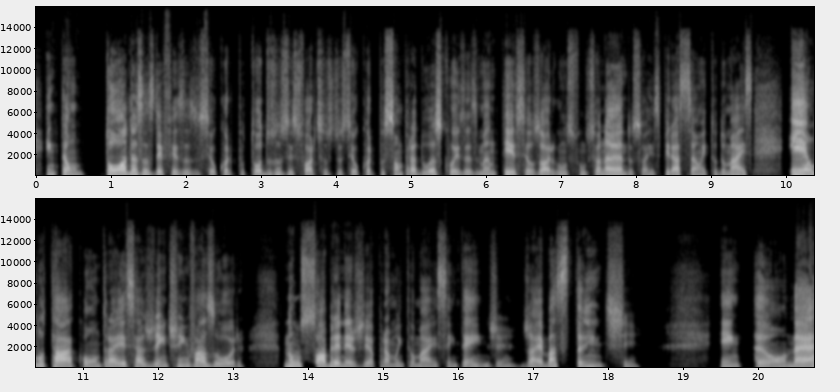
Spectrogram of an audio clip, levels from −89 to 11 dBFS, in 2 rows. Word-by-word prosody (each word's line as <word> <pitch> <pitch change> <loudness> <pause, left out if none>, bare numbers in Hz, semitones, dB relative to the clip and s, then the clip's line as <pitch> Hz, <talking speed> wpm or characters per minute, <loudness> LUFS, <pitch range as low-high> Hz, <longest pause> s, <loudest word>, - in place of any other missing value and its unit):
Então, 225 +4 -1 0.3
todas 310 -1 +7
as 235 -5 -3
defesas 180 -5 -3
do 160 - -14
seu 160 0 -4
corpo, 180 +1 -9
todos 240 +1 -4
os 245 -5 -6
esforços 180 -3 -4
do 175 - -13
seu 170 -2 -6
corpo 205 -1 -8
são 210 +2 +3
pra 205 -1 -1
2 230 +7 +1
coisas: 155 -5 -6
manter 180 +3 +1
seus 170 -2 -5
órgãos 155 -2 -2
funcionando, 220 +4 +1
sua - - -3
respiração 180 +5 -2
e 175 - -7
tudo 175 - -12
mais, 175 +5 0 0.5
e 275 +3 +11
lutar 245 -8 +4
contra 235 +2 -3
esse 225 +3 -1
agente 210 +2 -2
invasor. 230 - -1 0.6
Não 290 +6 -1
sobra 280 -1 +4
energia 180 -5 -2
pra 165 -2 -6
muito 155 +1 -13
mais, 130 -2 -5
você - - -8
entende? 135 -4 -7
Já 150 -1 -3
é - - +3
bastante. 195 -9 -3 1.1
Então, 185 +4 -2
né, 195 0 +8
195 Hz, 130 wpm, -23 LUFS, 170-230 Hz, 1.1 s, e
